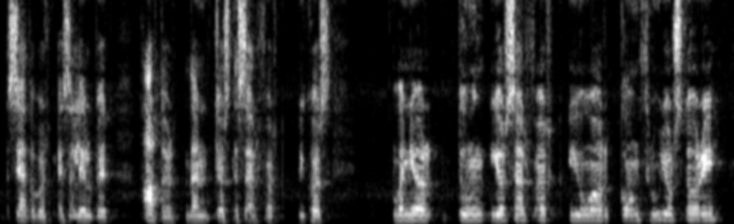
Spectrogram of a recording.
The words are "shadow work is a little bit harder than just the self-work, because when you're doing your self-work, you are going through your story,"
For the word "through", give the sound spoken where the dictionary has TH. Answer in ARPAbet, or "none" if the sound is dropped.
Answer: TH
